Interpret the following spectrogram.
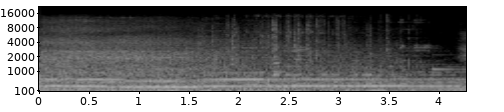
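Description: City street traffic noise under background music with sustained notes that shift pitch now and then.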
